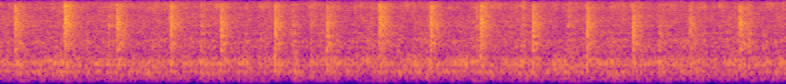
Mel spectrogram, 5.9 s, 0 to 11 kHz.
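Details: 2021 Elite Suito trainer: sharp, evenly spaced knocks, roughly two and a half per second, over a quiet whirr, a repetitive knock from inside the trainer; the problem was fixed in later 2021 units.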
